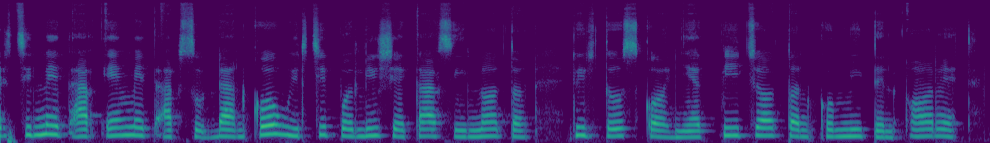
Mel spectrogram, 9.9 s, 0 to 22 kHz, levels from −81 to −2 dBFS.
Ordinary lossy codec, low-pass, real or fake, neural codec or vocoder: none; none; fake; codec, 44.1 kHz, 2.6 kbps, SNAC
